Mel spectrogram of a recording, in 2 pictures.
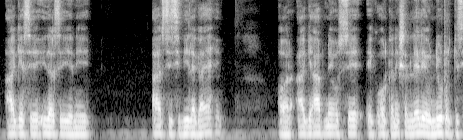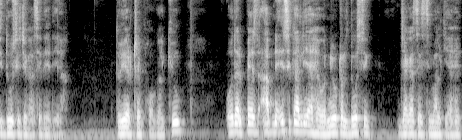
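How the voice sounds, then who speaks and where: Dark husky man explaining circuit breakers. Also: fairly low pitch. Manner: explains step by step, asking and answering his own questions. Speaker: electrical tutorial presenter. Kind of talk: explaining electrical concepts.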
